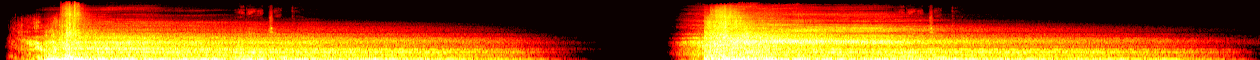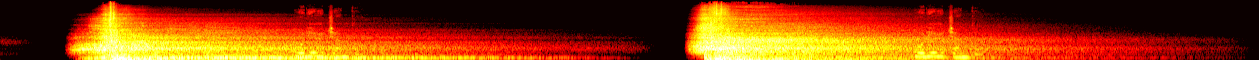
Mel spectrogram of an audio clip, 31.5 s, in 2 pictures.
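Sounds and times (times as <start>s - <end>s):
creepy horror transition: 0.2s - 6.7s, 8.6s - 15.2s, 16.7s - 22.6s, 24.4s - 28.7s.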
